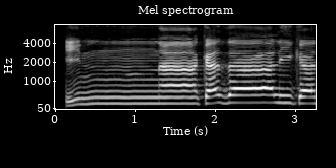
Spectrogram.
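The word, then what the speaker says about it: إِنَّا كَذَٰلِكَ: agak lebih lama inna inna kadzalika ini juga ingat Hurufal bukan huruf zai.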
